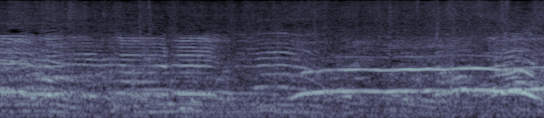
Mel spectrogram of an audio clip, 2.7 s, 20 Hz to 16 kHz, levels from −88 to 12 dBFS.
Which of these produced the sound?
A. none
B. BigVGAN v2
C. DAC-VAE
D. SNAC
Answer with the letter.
B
